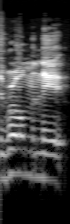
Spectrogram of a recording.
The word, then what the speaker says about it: Romney: Jag har alltid uttalat om Rodney. – Ja, Rodney. – Det är alltså ett M i namnet. Mitt Romney, vad han kan prestera liksom, vad han kan göra.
